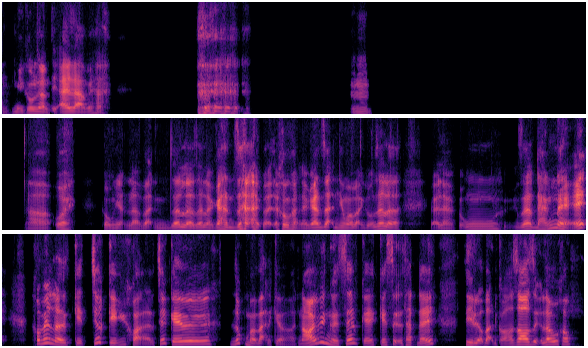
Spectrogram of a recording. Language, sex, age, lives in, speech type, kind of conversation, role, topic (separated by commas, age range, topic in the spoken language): Vietnamese, male, 20-24, Vietnam, conversation, podcast, host, Bạn từng có lần nào dám nói thẳng sự thật với sếp hoặc thầy cô chưa?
